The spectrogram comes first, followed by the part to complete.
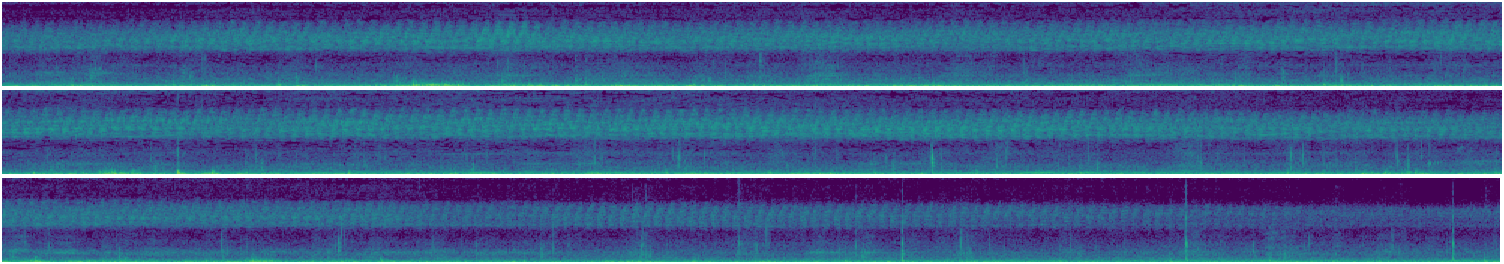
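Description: Footsteps on an asphalt street close to the microphone, irregular soft thuds, over a steady high-pitched drone of summer cicadas.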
